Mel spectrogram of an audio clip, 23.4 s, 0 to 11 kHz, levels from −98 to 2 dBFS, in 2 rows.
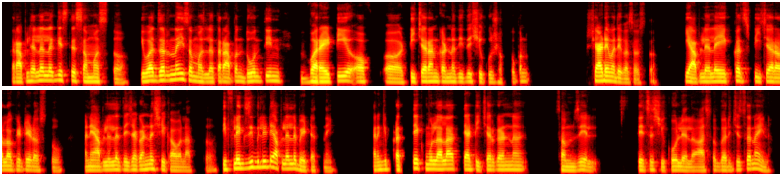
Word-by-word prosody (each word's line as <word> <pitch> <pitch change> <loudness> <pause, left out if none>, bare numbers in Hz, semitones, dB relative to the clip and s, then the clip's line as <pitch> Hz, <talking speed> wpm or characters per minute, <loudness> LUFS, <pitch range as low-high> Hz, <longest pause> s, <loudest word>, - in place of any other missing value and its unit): तर 110 - -6
आपल्याला 130 +6 +2
लगेच 150 +1 -1
ते 140 - +1
समजतं. 120 -7 -4 0.2
किंवा 130 +3 +6
जर 155 +1 +5
नाही 180 +3 +2
समजलं, 125 -8 -1
तर 125 - +1
आपण 120 +2 0
2-3 135 +2 -2 0.5
व्हरायटी 120 +3 +6
ऑफ 120 -2 +1 0.3
अ, 105 -2 +1
टीचरांकडून 125 0 +2
तिथे 120 0 -4
शिकू 115 -2 -7
शकतो. 100 0 -14
पण 130 0 -9 1.0
शाळेमध्ये 140 -4 +7
कसं 95 -3 -7
असतं, 85 -1 -17 0.5
की - - +1
आपल्याला 120 +2 +4
एकच 125 +2 -1
टीचर 120 0 +1
अलोकेटेड 115 -1 0
असतो. 100 -4 -11 0.4
आणि 105 0 -1
आपल्याला 115 +4 0
त्याच्याकडून 120 +4 -1
शिकावं 105 -7 -4
लागतं. 90 +3 -13
ती 125 - 0
फ्लेक्सिबिलिटी 185 +6 +2
आपल्याला 145 -1 +1
भेटत 100 -6 -4
नाही. 85 -1 -13 0.6
कारण 115 +1 -3
की 130 - -4
प्रत्येक 145 +6 0
मुलाला 135 0 +5
त्या 135 -1 +1
टीचरकडनं 120 +1 -3 0.6
समजेल 100 -1 -4 0.6
त्याचं 110 +1 -4
शिकवलेलं 100 -2 -4
असं 100 +2 -10
गरजेचं 115 +6 -4
नाही 145 -6 -3
ना? 90 0 -14
120 Hz, 135 wpm, -24 LUFS, 110-135 Hz, 1.0 s, शाळेमध्ये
